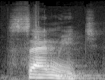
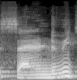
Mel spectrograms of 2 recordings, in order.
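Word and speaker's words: sandwich: तो ऐसे हमारे वर्ड हैं सैंडविच। इसको कभी भी सैंडविच नहीं पढ़ते, सैंडविच।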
